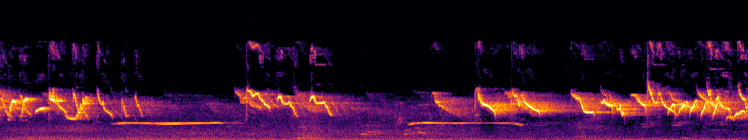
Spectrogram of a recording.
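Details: Oriental white-eyes trading 'ngalas' contest song: clusters of quick, high, chattering notes separated by pauses, with two long even whistles in the gaps.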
